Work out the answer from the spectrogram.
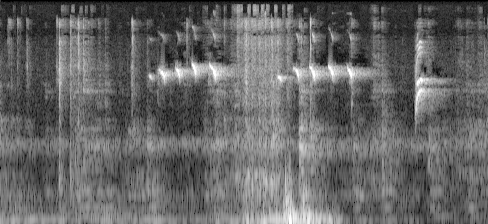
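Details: Canary singing: two quick runs of high, bright, evenly repeated trilled notes, a brief pause between them, then a single sharp high note; a soft flutter of wings sounds low underneath.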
